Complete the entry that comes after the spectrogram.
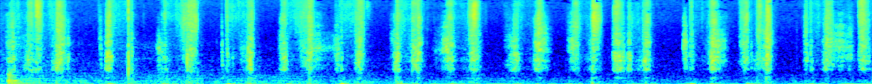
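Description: A large white toilet paper roll with soft paper layers is held close to the microphone and scratched and rubbed with fingertips and short nails. Short, irregular bursts of dry, papery scratching repeat throughout, each a bright crackly swish over a faint low rumble.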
